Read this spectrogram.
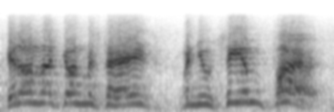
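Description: An actor playing a hard, domineering wartime ship's captain, barking curt, sarcastic orders in an old radio drama. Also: male voice, extremely high pitch, fairly quick, gravelly. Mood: urgent commanding. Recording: muffled, noisy old radio recording.

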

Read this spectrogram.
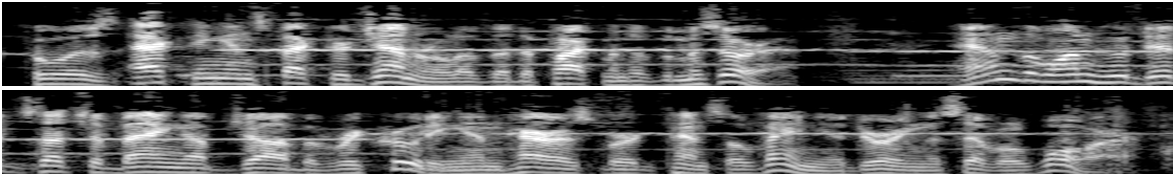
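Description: A man hosting an old-time radio crime show, telling the story in a dry, deadpan, wry way. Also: mid-range voice. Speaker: host and narrator. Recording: dull vintage radio recording with music.

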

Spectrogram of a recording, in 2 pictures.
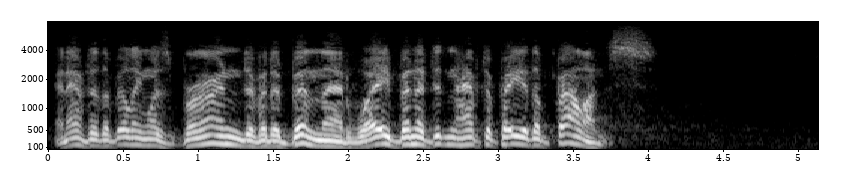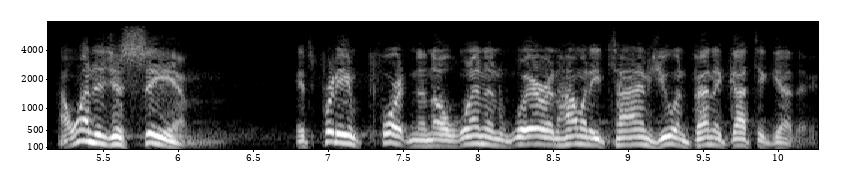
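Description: A hard-nosed American private investigator, with a husky voice that moves up and down a lot. He presses bluntly and skeptically, as in a vintage radio detective serial, on a dull 1950s recording. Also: fairly high pitch, big pitch swings, fairly quick. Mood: skeptical, insistent.

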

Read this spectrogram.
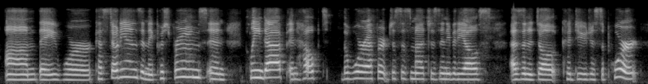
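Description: Guest spot: Indiana woman in her fifties, talkative, fillers and laughs, bit higher pitch, slightly dull audio. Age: 50s. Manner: chatty, many um fillers and restarts, laughs often. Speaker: children's book author, guest. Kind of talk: casual interview chat.

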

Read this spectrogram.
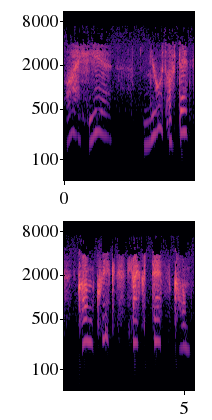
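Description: Wary, high-voiced Chinese woman, old radio. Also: slow. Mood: guarded. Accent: put-on Chinese. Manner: clipped broken English, terse. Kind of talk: old-time radio drama acting. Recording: muffled, noisy old radio recording.

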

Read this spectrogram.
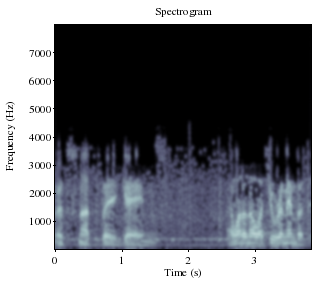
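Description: An actor playing a suave, threatening crook with measured, coolly polite delivery in an old radio thriller. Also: male voice, sits low, natural voice. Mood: cold, threatening. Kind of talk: 1940s radio thriller acting. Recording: narrow, hissy old radio recording.

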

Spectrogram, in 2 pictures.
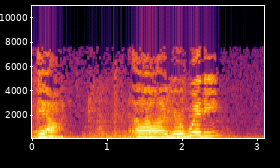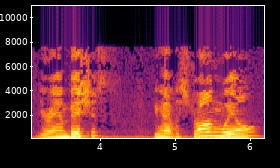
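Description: A woman's voice: high-pitched, slow pace. A woman, a quiz show contestant, giving short matter-of-fact answers on an old radio show. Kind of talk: brief, simple answers in an interview. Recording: muffled vintage radio recording.

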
